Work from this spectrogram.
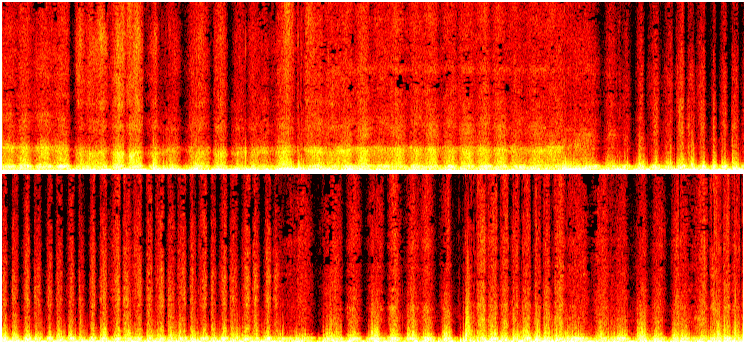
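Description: Fingertips and long light-blue nails quickly rub and scratch the bare, hollow metal mesh grille of a black Blue Yeti USB microphone. The result is a dense, continuous low rumble of rapid scraping and thumping strokes, with nearly all the energy down low and little brightness. About six seconds in, the rubbing turns choppier, adding crisp crackling bursts.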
